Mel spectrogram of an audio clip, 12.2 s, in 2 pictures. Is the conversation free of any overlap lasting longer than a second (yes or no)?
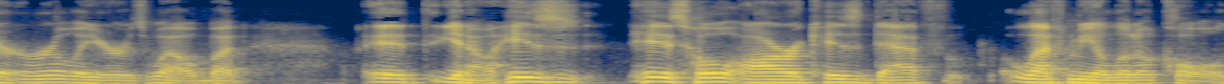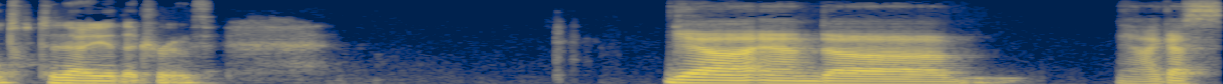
yes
